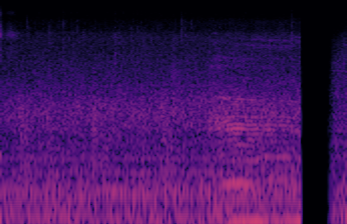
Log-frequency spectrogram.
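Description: Cattle in a freshly bedded barn, heard as a low steady livestock rumble with a moo-like drone near the end over constant background noise, then a brief cut to silence.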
